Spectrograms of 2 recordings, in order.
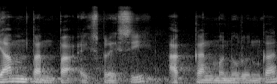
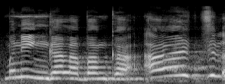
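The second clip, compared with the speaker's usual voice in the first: very high, slow mock widow's wail; hammed-up grieving wail; 5 dB louder, slower than usual. Widow tells mourners her husband died, hammed-up wailing. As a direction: wail the news as if about to faint. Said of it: "ah, pingsan langsung".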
